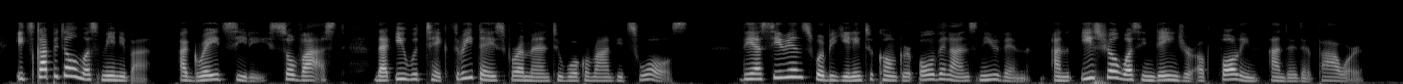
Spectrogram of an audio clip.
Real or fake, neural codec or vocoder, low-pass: fake; codec, 24 kHz, 0.9 kbps, WavTokenizer, large speech release; 7.2 kHz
